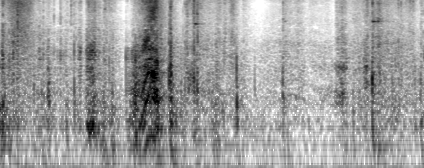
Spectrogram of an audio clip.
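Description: A zipper being opened on a sturdy portable bag, drawn in a few rasping pulls of uneven length with one longer, louder stretch in the middle, heard up close with no talking.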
